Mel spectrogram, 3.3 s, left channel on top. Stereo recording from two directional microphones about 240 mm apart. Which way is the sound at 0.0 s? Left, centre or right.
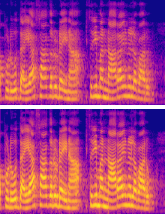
Centre.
